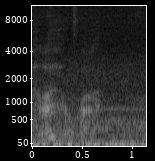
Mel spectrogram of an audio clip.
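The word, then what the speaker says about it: אהבה: Ahava. That is how I was taught by an Israelite couple quite a while ago.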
